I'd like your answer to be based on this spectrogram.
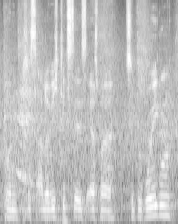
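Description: Male surgeon, 30s, calm and matter-of-fact, hospital ward, faint ambience. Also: mid-range voice, a little fast, noisy background. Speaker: trauma surgeon. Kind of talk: explaining findings to patients and camera.

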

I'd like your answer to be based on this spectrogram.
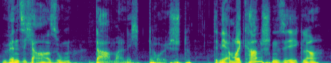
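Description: A man's voice: sits low, wildly swooping pitch, normal speed. A German man narrating a sailing vlog in a wry, dryly humorous voice-over.

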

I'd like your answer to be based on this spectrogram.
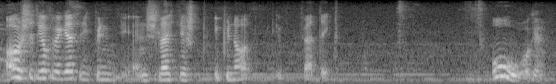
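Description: Excitable young woman giggling through gameplay. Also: on the high side, moderate pace. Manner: excitable, giggly, swings from mumbling to loud yelps. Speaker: gamer. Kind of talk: casual game commentary. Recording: dull lo-fi home recording with faint noise.

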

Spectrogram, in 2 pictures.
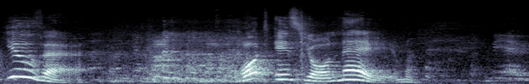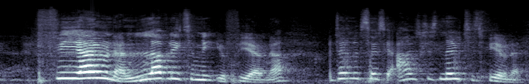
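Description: A man's voice: very high-pitched, expressive, fairly bright tone, exaggerated voice. A man playing a flamboyant, boastful tooth fairy godmother as a pantomime dame, theatrical and grandiose, with a sinister edge. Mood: sly, teasing. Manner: theatrical, grandiose, drawn-out delivery. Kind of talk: live stage pantomime monologue with audience banter. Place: large theatre stage, indoors. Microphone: distant camera in the audience. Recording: echoey noisy theatre recorded from the audience.

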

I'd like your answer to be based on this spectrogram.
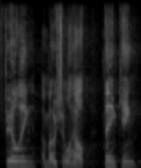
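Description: A middle-aged man telling stories in a chapel talk, animated and joking with the audience. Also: sits high, moderate pace, clean tone. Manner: animated storyteller, jokes and laughs with the crowd. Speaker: speaker, counselor. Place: large chapel. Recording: long hall reverb.

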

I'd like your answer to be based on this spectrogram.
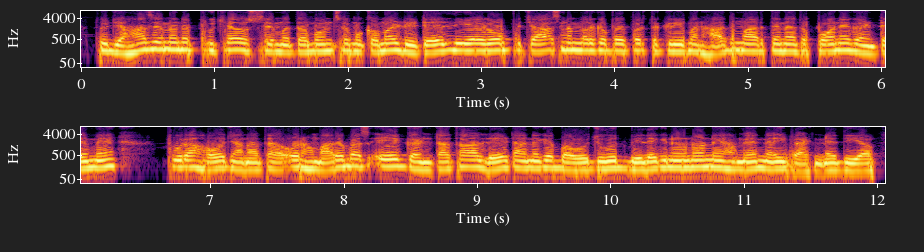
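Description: A young man speaks in a slightly high, mellow voice. He tells his story in an indignant, casual way and keeps checking in with the listener. The recording is dry and dull, with a lo-fi sound. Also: no room sound. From Pakistan. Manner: indignant, keeps asking "right?" as he recounts. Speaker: jobs channel host. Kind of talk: casual first-person account to camera.

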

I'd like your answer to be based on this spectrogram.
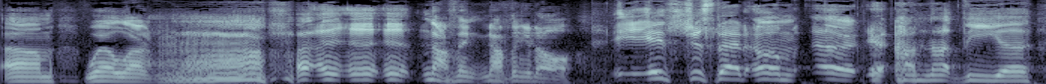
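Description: A man's voice: high-pitched, expressive, slow pace, gravelly, no room sound, exaggerated voice. A man voicing an awkward male bird character who hesitates and stumbles over his words. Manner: hesitant, filler-heavy, awkward.

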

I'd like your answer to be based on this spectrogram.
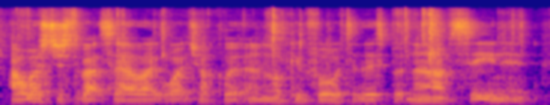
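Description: A man's voice: low-pitched, rapid-fire, vocal fry, roomy sound, noisy background. A man hosting a casual spicy food challenge video, chatting in a self-deprecating way while he eats. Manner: chatty, self-deprecating, talks with mouth full. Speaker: channel host. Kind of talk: casual chat while eating.

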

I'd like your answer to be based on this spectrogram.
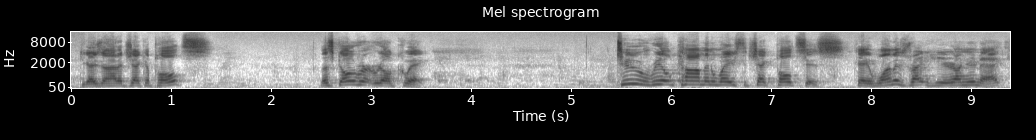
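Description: A man's voice: sits high, animated, moderate pace, pauses often, a little mellow. Joking male first aid instructor. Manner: joking, conversational. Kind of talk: classroom lecture. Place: classroom.

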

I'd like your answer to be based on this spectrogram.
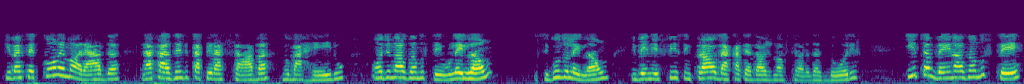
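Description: High-voiced Brazilian woman being interviewed. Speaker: event coordinator. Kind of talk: interview statement. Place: outdoors on a farm. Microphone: handheld reporter microphone. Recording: dull TV field audio.

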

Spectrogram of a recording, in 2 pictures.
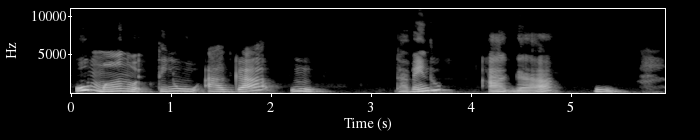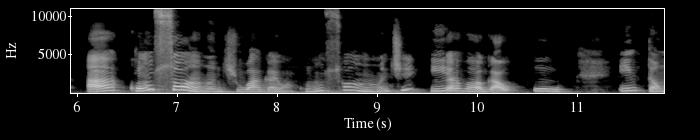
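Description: High, lively Brazilian teacher. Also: female voice. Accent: Brazilian Portuguese. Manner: patient, checks in with "tá vendo?" and "certinho?". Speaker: primary school teacher. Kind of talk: children's phonics lesson.

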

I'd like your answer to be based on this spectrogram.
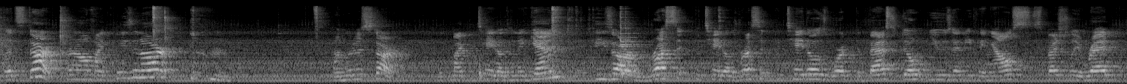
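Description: A woman's voice: medium pitch, distant mic. A woman in her thirties giving a chatty, instructive home cooking demonstration as a guest chef in her kitchen, talking while she works. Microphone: camera across the kitchen. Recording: echoey kitchen, voice from off-mic, faint noise.

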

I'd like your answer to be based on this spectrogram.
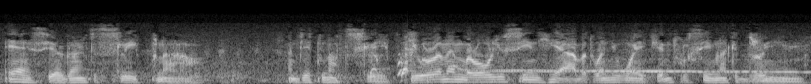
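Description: Male actor as menacing vampire count: very deep, stately, courtly, theatrical radio play villain, heavy background noise. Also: moderate pace, natural voice. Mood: sinister, hypnotic. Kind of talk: old time radio horror comedy acting. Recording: very noisy radio skit with train rumble.

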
